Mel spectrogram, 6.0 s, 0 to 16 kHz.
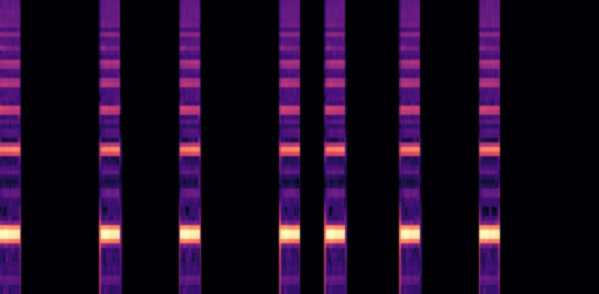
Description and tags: KUMCU Gamze 2019 2020 Checkout
This sound was created using Audacity.
I generated a square tone with a frequency of 770Hz and an amplitude of 0,4 for a duration of 0,2sec to create a scan effect. Then I duplicated this sound 7 times at random times to create the impression of a cashier scanning several products. I used silent noise to fill the blank between the sounds. Finally, I added reverberation to the scanning sound with the following settings :
> size of the room: 40%
> pre-delay: 10ms
> reverberation: 35%
> amortization: 50%
> low tones: 100%
> high tones: 100%
> Wet Gain: -3 dB
> Gain Dry: -1 dB
> stereo width: 100%
Checkout, scan, store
